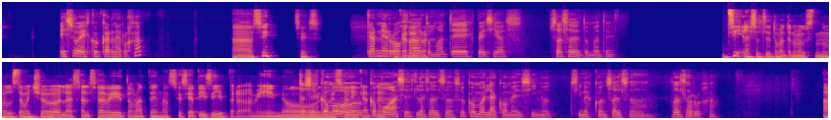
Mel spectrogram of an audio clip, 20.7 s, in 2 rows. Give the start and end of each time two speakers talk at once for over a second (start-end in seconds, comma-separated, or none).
14.0-15.2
